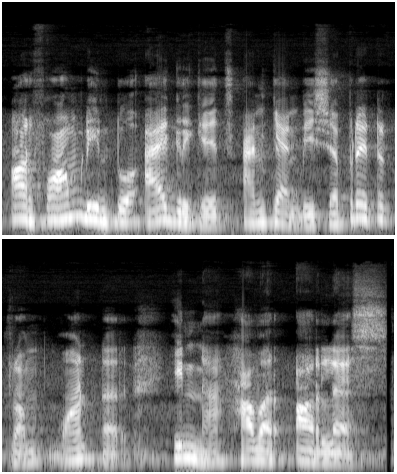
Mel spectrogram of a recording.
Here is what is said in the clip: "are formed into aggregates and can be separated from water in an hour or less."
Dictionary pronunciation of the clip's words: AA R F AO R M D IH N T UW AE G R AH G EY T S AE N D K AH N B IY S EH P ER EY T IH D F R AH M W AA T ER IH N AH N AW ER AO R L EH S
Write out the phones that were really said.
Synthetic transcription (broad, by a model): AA R F AO R M D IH N T UW AE G R AH G EY T S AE N D K AH N B IY S EH P ER EY T IH D F R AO M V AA T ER IH N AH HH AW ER AO R L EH S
